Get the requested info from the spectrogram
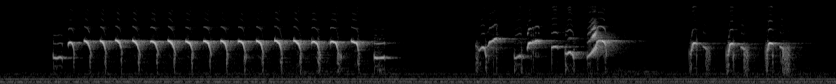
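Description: A cockatiel whistles a fast run of about fifteen bright, even chirps, then several rising, warbled whistles, over a steady low electrical hum.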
